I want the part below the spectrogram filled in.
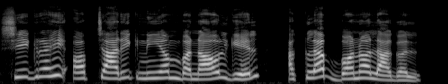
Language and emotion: Maithili, neutral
